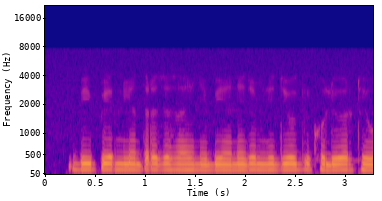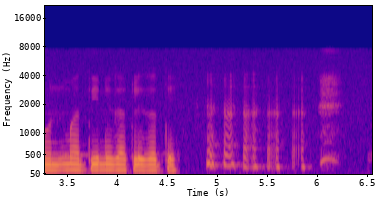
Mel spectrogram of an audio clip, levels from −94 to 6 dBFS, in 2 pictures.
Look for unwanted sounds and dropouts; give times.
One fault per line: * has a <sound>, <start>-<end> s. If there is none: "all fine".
* has a laugh, 4.8-6.3 s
